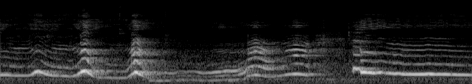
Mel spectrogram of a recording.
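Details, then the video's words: Dog crying: short rising-and-falling yelps and whimpers in quick succession, then one long, steady, howling whine that slowly sinks in pitch. "Crying Dog"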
